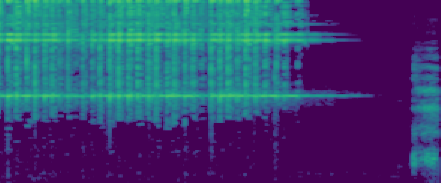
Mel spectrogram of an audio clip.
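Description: A small hand bell is rung continuously for about two and a half seconds, a bright shimmering jingle that fades out, followed by a faint brief sound after a pause.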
